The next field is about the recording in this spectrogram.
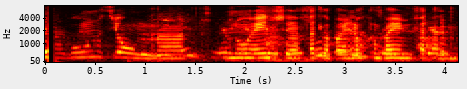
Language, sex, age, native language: Icelandic, female, 12, Icelandic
